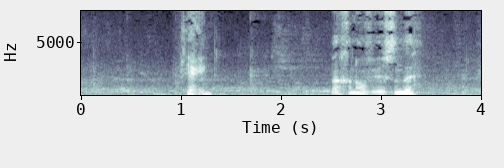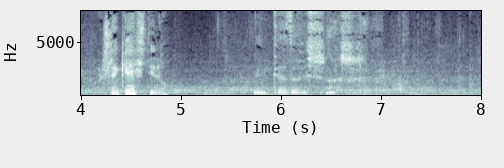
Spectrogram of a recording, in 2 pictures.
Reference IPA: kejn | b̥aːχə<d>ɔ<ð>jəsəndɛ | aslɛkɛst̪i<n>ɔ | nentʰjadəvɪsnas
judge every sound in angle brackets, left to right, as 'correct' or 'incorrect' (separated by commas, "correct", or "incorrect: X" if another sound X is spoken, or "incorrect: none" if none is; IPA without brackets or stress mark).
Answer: incorrect: n, incorrect: v, correct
